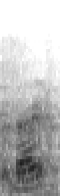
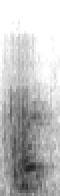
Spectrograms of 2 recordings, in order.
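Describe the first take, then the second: No difference in how they are said.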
